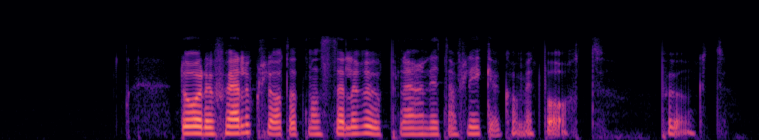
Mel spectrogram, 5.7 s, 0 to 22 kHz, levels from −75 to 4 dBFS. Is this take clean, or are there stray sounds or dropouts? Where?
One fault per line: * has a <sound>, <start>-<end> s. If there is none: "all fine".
all fine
